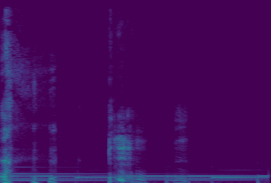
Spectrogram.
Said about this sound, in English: That's just clearing my throat.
